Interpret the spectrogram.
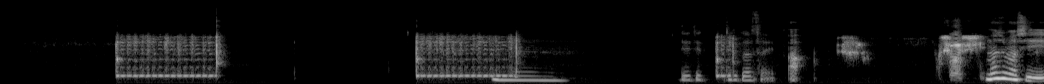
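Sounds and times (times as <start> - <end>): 
telephone ringing on an outgoing call: 1.2 - 2.3, 4.2 - 5.1, 7.2 - 7.4
speech: 5.0 - 5.4, 6.8 - 8.1, 9.9 - 10.4.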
